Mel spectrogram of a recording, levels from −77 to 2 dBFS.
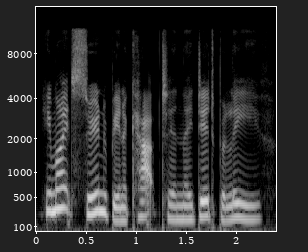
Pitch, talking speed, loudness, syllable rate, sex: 220 Hz, 250 wpm, -20 LUFS, 5.7 syllables/s, female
